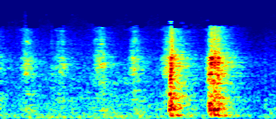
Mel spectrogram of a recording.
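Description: Corduroy cushion cover handled and rubbed as the foam cushion is turned over: two short brushing sounds about a second and a half in, over faint shuffling of fabric.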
